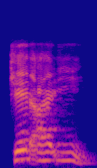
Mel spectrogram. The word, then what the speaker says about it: 姐: This second character, J-I-E, I-E, it does not rhyme with L-I-E. Don't lie to me, L-I-E. Not at all. It's ye. Ye is the sound for I-E. So the sound is J-I-E is jie.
